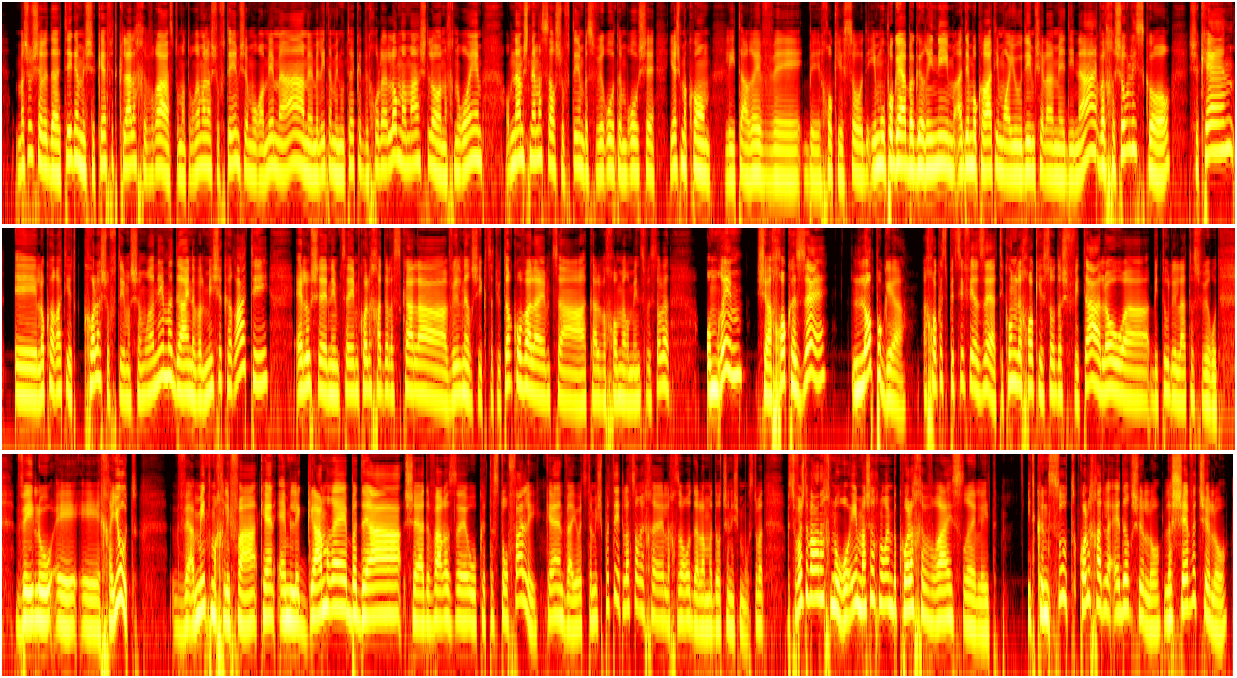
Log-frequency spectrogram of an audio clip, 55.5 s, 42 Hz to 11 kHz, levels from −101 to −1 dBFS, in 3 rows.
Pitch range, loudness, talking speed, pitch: 155-205 Hz, -21 LUFS, 145 wpm, 180 Hz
